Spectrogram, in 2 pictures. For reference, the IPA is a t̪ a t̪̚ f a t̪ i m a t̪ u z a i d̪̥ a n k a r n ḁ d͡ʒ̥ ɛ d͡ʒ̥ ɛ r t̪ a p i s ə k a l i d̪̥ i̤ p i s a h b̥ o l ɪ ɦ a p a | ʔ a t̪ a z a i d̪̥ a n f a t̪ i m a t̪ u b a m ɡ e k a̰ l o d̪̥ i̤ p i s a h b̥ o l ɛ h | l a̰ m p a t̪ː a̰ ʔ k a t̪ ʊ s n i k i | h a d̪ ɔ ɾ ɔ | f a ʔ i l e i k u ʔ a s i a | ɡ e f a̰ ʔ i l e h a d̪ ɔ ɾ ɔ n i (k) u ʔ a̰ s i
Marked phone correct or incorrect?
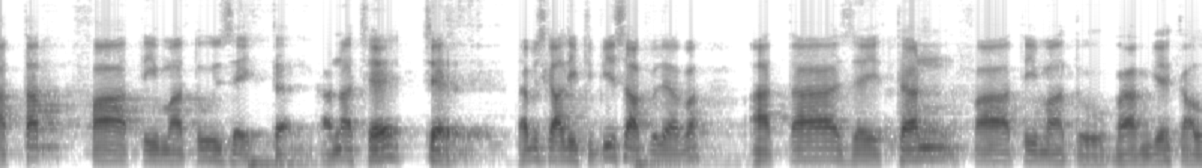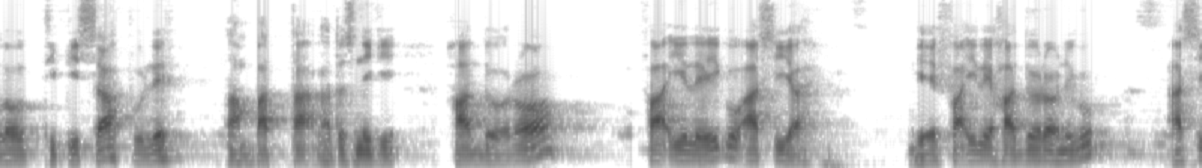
correct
